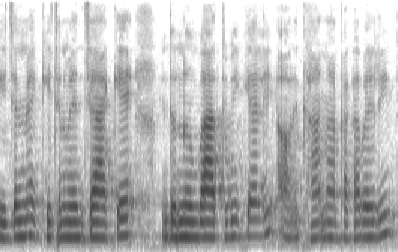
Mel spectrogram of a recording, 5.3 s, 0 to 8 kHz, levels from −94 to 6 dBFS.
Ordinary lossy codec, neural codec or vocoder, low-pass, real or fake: none; codec, 16 kHz, 16 kbps, FunCodec, trained on LibriTTS, 50 frames a second; none; fake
